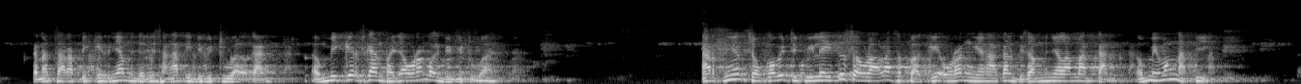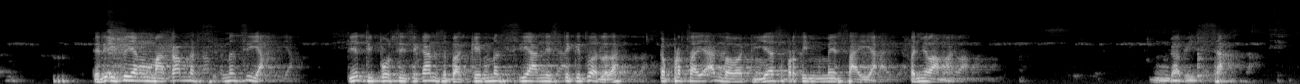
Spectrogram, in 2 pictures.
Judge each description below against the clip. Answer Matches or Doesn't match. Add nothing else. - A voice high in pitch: Doesn't match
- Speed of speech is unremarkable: Matches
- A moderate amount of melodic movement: Matches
